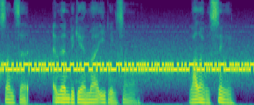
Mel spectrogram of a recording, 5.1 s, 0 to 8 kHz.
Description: RTTY (50 baud, 170 Hz shift), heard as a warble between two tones, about 1120 Hz centre, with speech in English. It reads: … MANZANO MOUNTAINS ARE MANAGED …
